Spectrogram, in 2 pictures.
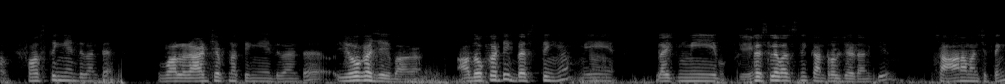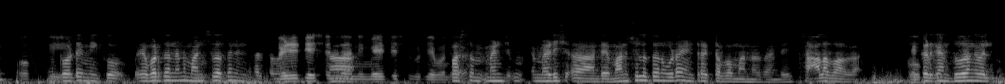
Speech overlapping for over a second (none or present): none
